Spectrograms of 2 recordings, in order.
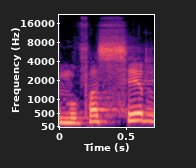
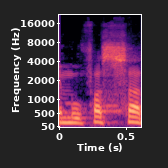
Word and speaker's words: مفسر: بولا جاتا ہے مفسر۔ یہ مفسر نہیں ہے، یہ مفسر ہے، یعنی سین کے اوپر زبر، مفسر، ظاہر، نص، مفسر،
